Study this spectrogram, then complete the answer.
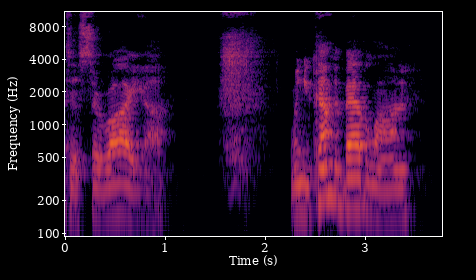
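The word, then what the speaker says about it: Seraiah: I've mispronounced it a couple of times. Sariah, just like Jeremiah on Sariah.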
